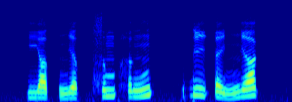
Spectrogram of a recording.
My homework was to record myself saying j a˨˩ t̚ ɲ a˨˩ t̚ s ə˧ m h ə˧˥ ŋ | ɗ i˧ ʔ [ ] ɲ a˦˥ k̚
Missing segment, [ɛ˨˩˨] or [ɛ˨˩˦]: ɛ˨˩˨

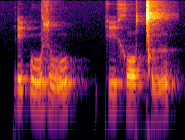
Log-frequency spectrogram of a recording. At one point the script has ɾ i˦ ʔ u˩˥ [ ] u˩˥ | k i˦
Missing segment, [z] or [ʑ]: z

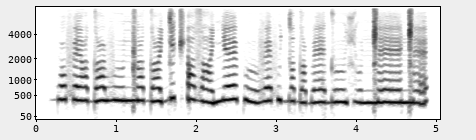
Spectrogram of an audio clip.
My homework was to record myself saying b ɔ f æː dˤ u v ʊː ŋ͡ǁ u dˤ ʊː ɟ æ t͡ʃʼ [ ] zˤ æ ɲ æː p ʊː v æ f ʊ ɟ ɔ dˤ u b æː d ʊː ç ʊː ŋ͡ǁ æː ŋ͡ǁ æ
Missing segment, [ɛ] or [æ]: æ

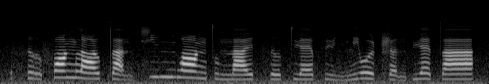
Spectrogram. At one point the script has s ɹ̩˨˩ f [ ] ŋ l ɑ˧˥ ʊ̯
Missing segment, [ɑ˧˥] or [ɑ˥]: ɑ˥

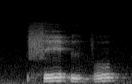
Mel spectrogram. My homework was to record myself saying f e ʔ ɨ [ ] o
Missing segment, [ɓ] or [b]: b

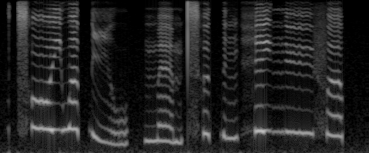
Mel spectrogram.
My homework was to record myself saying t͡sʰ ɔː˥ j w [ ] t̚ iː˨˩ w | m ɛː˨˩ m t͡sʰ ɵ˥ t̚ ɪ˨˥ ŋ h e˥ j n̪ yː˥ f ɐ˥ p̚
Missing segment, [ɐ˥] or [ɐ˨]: ɐ˥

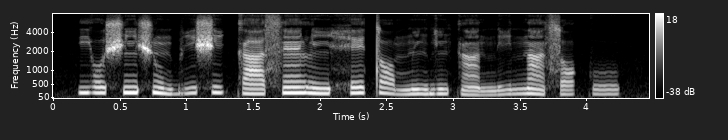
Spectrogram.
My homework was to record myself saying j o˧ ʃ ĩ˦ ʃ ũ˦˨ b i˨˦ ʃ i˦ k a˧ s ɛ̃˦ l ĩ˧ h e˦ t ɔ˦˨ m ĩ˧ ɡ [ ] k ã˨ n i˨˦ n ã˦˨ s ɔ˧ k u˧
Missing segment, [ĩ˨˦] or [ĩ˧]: ĩ˧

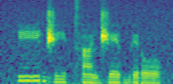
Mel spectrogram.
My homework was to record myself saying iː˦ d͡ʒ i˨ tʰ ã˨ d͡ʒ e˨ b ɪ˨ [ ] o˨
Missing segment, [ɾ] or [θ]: ɾ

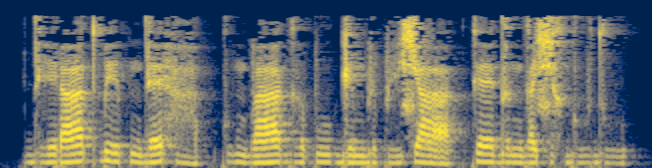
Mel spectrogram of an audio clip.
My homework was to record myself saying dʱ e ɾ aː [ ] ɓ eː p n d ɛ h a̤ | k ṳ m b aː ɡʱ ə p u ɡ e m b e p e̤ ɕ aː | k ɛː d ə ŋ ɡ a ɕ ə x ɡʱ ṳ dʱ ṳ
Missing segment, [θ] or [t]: t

